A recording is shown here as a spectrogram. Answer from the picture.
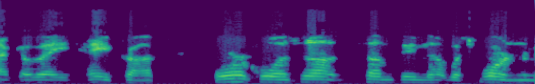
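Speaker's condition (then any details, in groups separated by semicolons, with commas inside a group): ALS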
